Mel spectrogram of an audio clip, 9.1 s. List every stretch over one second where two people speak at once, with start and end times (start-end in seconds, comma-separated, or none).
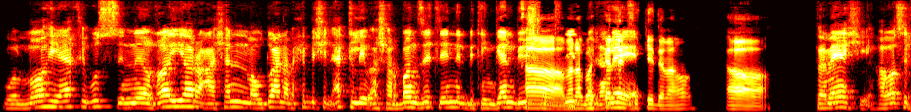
5.3-6.5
